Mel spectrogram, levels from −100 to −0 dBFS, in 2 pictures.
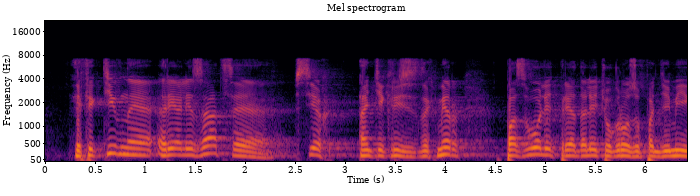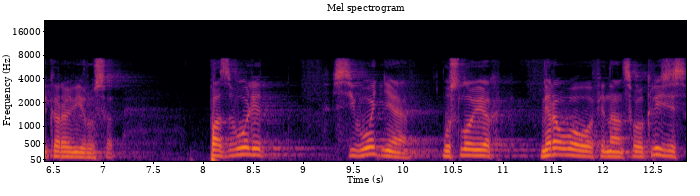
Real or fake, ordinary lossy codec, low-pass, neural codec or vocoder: real; none; 7.2 kHz; none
